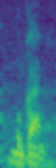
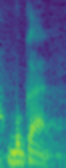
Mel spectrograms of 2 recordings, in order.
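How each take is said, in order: Both takes have the same delivery.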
